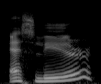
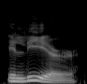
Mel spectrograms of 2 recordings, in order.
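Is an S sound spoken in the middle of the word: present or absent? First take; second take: present; absent. First: An S sound is pronounced before the L. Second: No S sound is pronounced before the L. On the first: The speaker calls it wrong. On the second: The speaker calls it right.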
